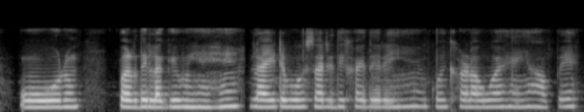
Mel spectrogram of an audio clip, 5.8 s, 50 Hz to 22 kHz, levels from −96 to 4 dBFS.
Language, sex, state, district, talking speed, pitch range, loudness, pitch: Hindi, female, Uttar Pradesh, Ghazipur, 185 wpm, 240-245 Hz, -23 LUFS, 240 Hz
